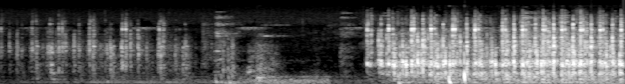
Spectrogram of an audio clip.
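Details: Dodge Dart Rallye engine running with a busy, fast mechanical ticking of about three taps a second; engine knock of unknown source.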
